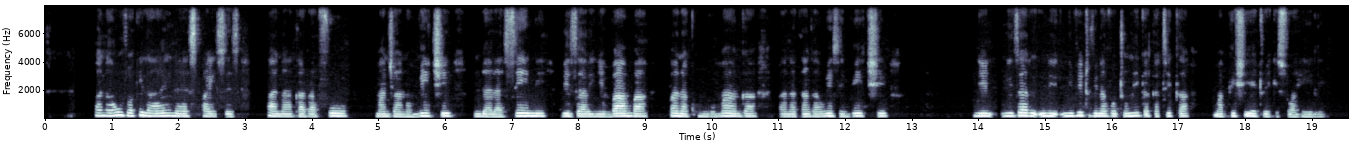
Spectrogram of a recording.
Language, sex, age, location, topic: Swahili, female, 36-49, Mombasa, agriculture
